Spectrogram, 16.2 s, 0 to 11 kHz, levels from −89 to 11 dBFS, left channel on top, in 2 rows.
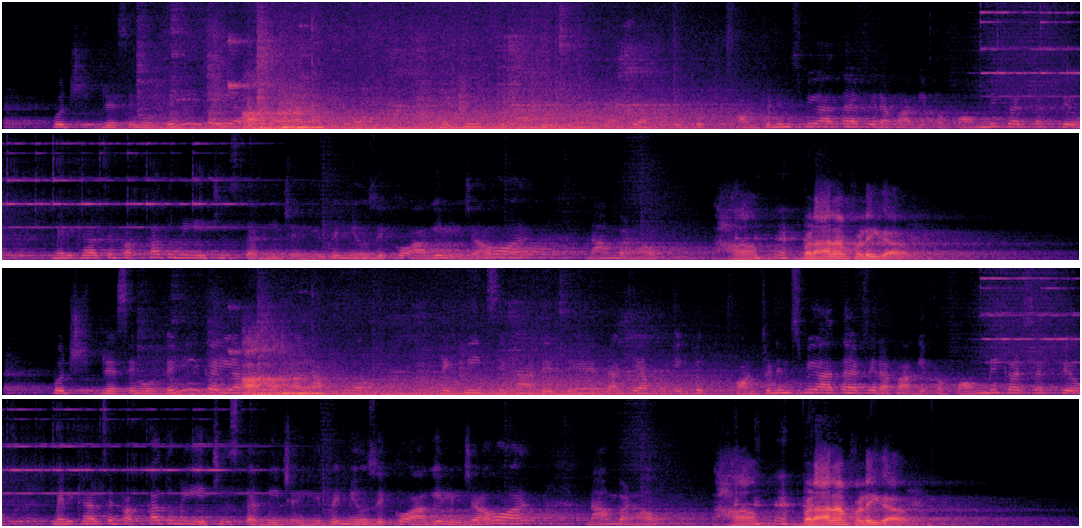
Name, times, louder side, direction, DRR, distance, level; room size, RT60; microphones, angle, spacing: voice 1, 0.4-2.9 3.3-8.1 8.5-13.1 13.7-14.4 14.9-15.0, right 1 dB, 40° right, 5 dB, 1.6 m, -34 dB
Sliding door, 0.7-5.9, left 3 dB, 40° left, 0.5 m, -31 dB
voice 2, 1.8-2.2 13.4-15.1, right 3 dB, 25° right, 13 dB, 0.6 m, -26 dB
sound 1, 2.7-5.0 5.6-8.3 8.6-9.1 9.4-14.1, equal, 5° right, 4.4 m, -53 dB
Bell, 7.0-7.1 7.3-10.1, equal, 20° left, 4.9 m, -46 dB
26.5 x 20.0 x 9.5 m, 2.9 s
head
